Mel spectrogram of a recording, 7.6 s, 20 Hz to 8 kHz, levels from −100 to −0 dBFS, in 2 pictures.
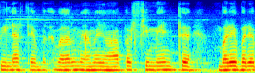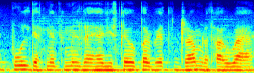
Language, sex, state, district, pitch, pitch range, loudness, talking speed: Hindi, male, Odisha, Khordha, 150 Hz, 150-155 Hz, -17 LUFS, 180 wpm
